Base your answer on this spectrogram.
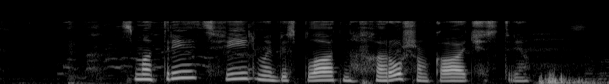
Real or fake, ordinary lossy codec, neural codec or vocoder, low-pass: real; none; none; none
